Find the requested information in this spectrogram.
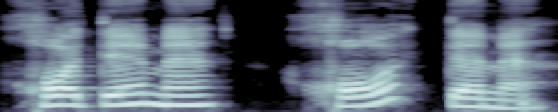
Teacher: خ فیٹ ہے، تا اور میم جو ہیں یہ باریک ہیں، لائٹ لیٹر ہیں، ان کو ساتھ میں موٹا نہیں کرنا۔ ایک تو زیادہ لمبا نہیں زبر کو کھینچ دینا، خ تا ما ایسے بھی نہیں پڑھنا، خ کو پر رکھیں، مخرج کو ذہن میں رکھتے ہوئے خ کو ادا کریں، ختم ختم، ٹھیک ہے۔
